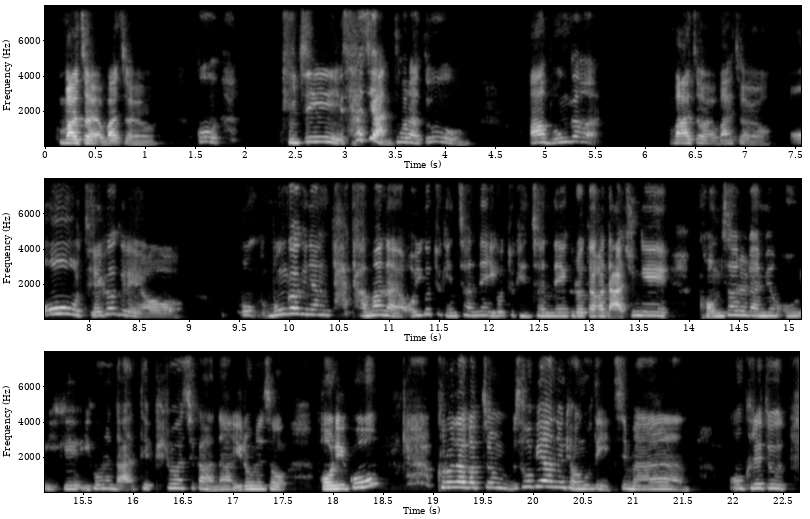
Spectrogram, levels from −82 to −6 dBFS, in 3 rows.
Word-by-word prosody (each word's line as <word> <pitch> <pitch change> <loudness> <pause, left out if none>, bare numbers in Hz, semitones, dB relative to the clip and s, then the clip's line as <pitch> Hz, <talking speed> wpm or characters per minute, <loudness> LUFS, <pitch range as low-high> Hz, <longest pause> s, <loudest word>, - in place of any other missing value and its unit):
맞아요, 195 -4 +9
맞아요. 155 -3 0 0.4
꼭 260 -2 -6 0.6
굳이 245 0 +1
사지 350 - +1
않더라도 230 - 0 0.6
아 225 +2 +5
뭔가가 255 +7 -5 0.7
맞아요, 190 -2 +1
맞아요. 165 -5 -7 0.2
어 315 -4 +1
제가 235 +8 -3
그래요. 170 - -6 0.6
어 240 0 -5
뭔가 300 +9 +1
그냥 280 -4 -4
다 - - -8
담아놔요. 220 -3 +1
'어 210 - -4
이것도 285 +3 -6
괜찮네, 220 +2 -4
이것도 210 +2 -5
괜찮네.' 195 0 -2
그러다가 195 -1 +1
나중에 220 -2 +2 0.3
검사를 225 +8 -1
하면 205 -1 +1
'어 200 +2 -4
이게 195 +2 -5
이거는 220 +2 -4
나한테 180 +7 -4
필요하지가 240 -2 -3
않아.' 175 +2 -4
이러면서 195 -1 +1 0.3
버리고 220 - +5 0.5
그러다가 295 -1 +4
좀 270 -6 -4
소비하는 325 +1 +1
경우도 210 -3 -1
있지만 185 -1 -3 0.4
어 225 -2 -4
그래도 235 -1 0
210 Hz, 285 characters per minute, -27 LUFS, 190-250 Hz, 0.7 s, 맞아요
